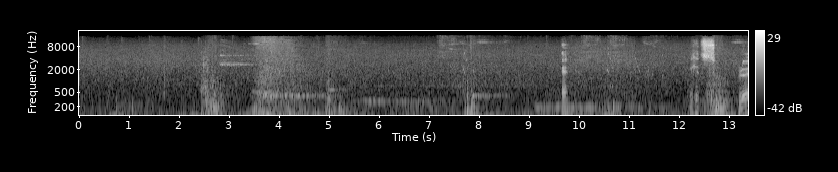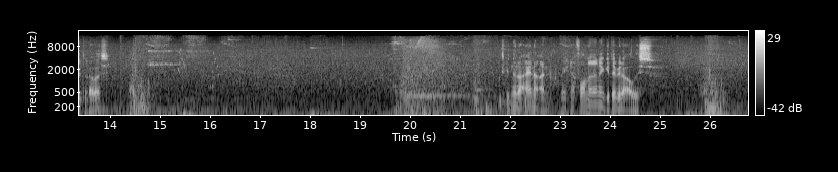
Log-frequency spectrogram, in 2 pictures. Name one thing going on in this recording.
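Waterfalls rush and splash into a stream.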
